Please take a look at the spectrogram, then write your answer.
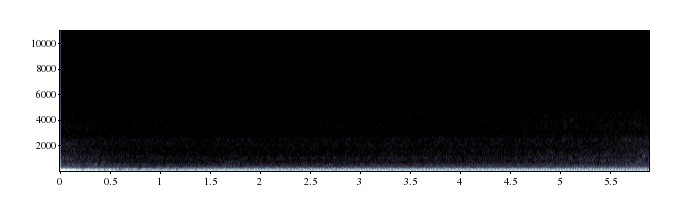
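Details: Subaru Impreza WRX GC8, EJ20G turbo: deep uneven idle with a faint repeating knock about four per second in the exhaust note; driven a year, prior owner two years; told forged internals knock, owner suspects connecting rod.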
